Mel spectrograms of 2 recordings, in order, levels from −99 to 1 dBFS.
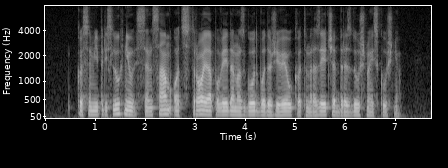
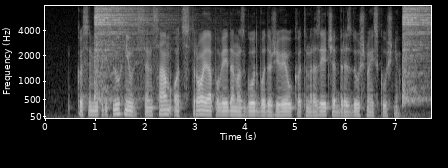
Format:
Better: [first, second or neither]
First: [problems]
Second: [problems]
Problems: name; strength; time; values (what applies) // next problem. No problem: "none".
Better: first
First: none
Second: background sound (Crash cymbal); 9 dB below the speech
